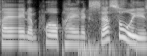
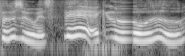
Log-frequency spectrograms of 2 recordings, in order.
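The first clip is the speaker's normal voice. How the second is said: sweet cutesy uwu-style cute voice; 5 semitones higher than usual. Granting a requested line from the chat, said in a cutesy uwu voice. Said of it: "Can you say Fuzu is thick in an uwu voice?".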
